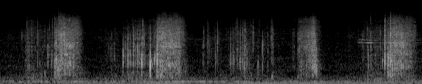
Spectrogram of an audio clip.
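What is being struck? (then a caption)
Block of gym chalk. A bare hand presses, rubs and crumbles the dusty surface of a large, solid gray gym chalk block with the fingers and palm, shedding loose powder. Dry, bright, crunchy crinkling rises and falls in four louder bursts between quieter gritty scraping, over a faint low hum.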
